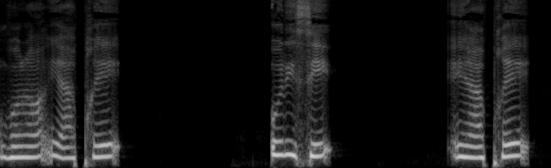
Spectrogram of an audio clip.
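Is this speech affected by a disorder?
Yes: Down syndrome, trisomy 21.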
